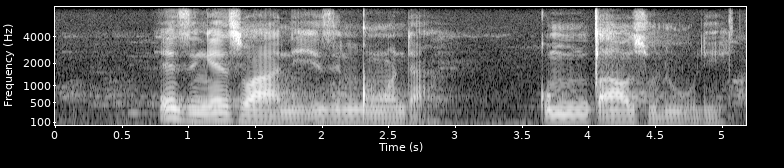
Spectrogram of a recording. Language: Zulu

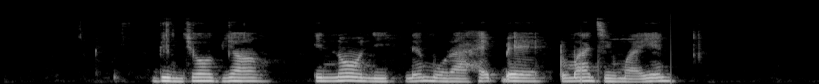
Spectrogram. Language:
Mpiemo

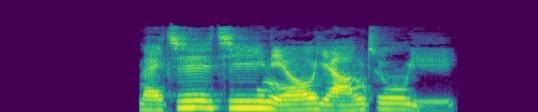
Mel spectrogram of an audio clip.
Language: Chinese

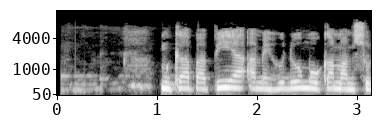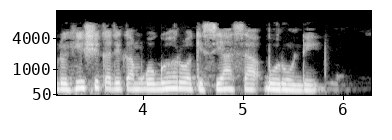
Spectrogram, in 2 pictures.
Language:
Swahili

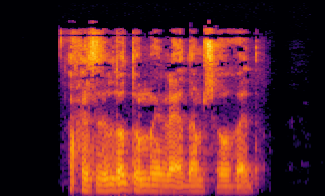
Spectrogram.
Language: Hebrew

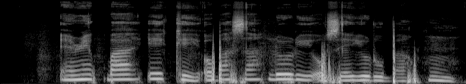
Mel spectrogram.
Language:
Yoruba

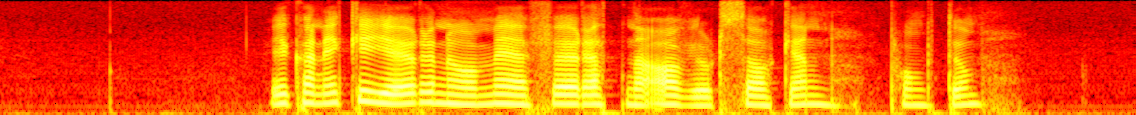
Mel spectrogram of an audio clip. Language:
Norwegian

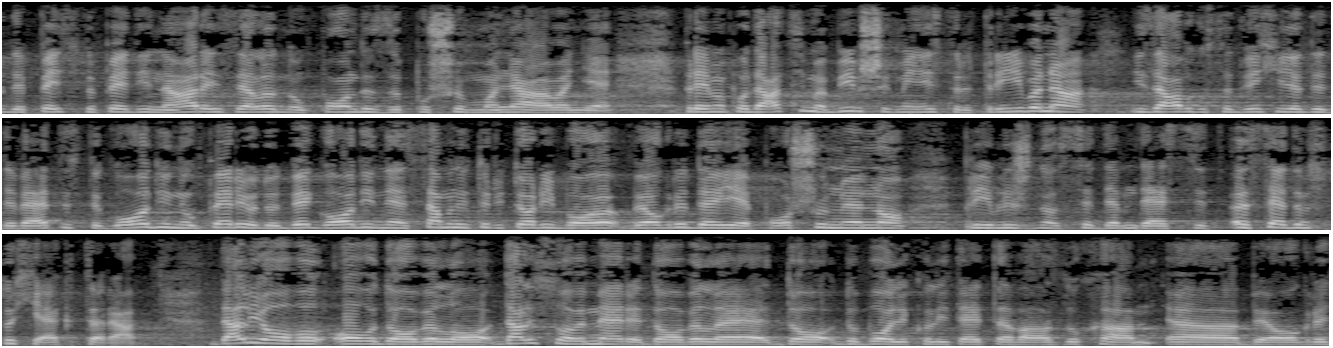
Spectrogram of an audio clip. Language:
Serbian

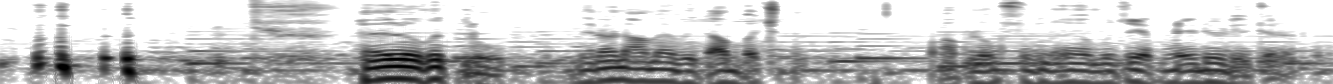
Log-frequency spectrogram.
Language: Hindi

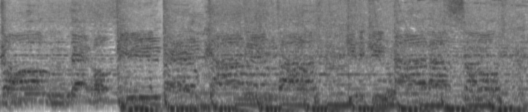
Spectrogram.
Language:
Japanese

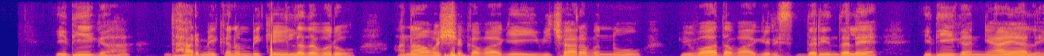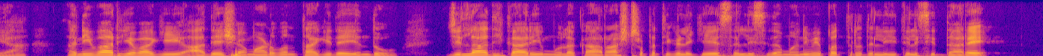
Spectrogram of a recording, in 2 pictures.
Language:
Kannada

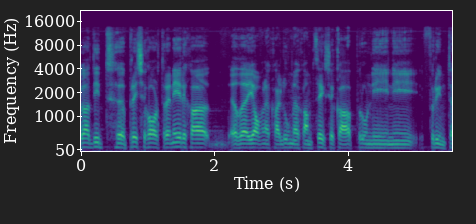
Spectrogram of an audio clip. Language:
Romanian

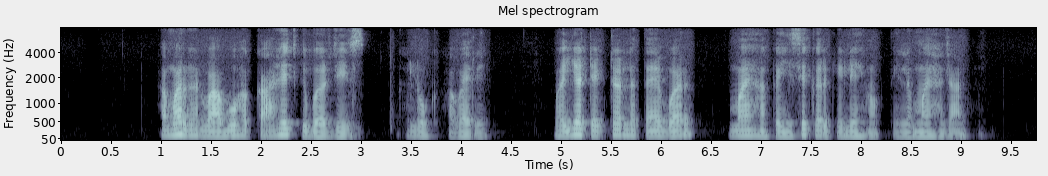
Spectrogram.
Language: Chhattisgarhi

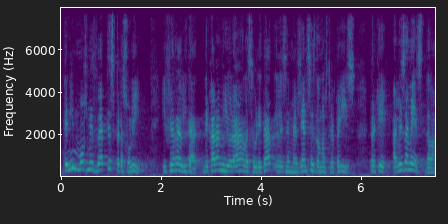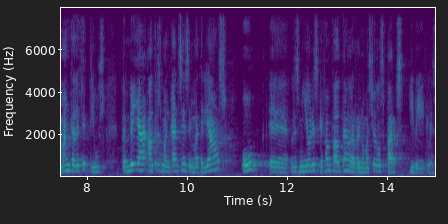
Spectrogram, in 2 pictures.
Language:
Catalan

